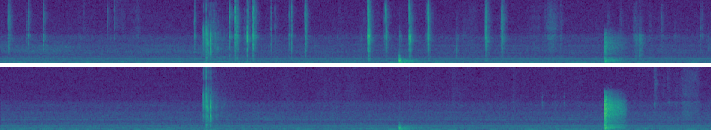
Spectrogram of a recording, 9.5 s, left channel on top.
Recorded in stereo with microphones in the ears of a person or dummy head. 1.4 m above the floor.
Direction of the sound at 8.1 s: 60° right (ahead or behind).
